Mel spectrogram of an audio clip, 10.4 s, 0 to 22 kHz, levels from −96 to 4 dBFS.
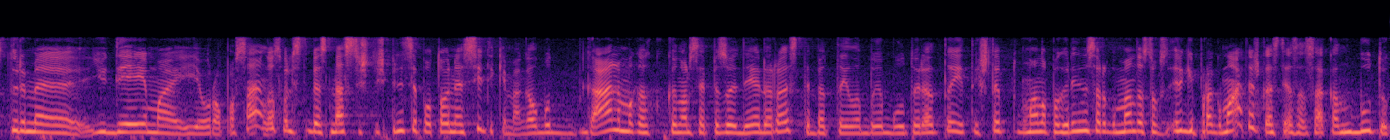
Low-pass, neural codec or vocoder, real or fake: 7.2 kHz; none; real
